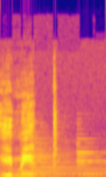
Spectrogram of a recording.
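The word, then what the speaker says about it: אמת: es un vocablo que en hebreo se dice emet y se escribe con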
